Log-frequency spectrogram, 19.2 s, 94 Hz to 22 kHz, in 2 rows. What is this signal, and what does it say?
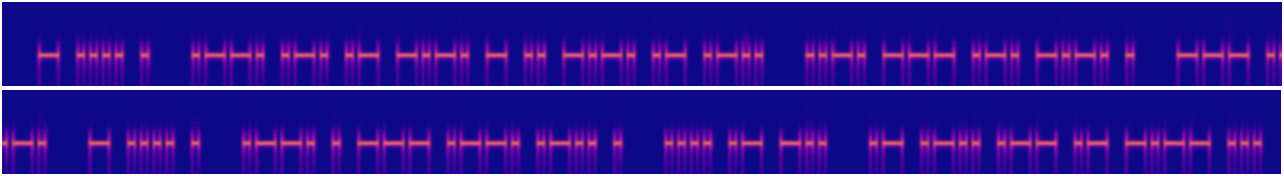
Morse code, heard as a keyed tone, about 25 wpm, 700 Hz. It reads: THE PRACTICAL FORCE OF THE PEOPLE HAD ALWAYS
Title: Sentences from Top 1400 Words 25wpm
